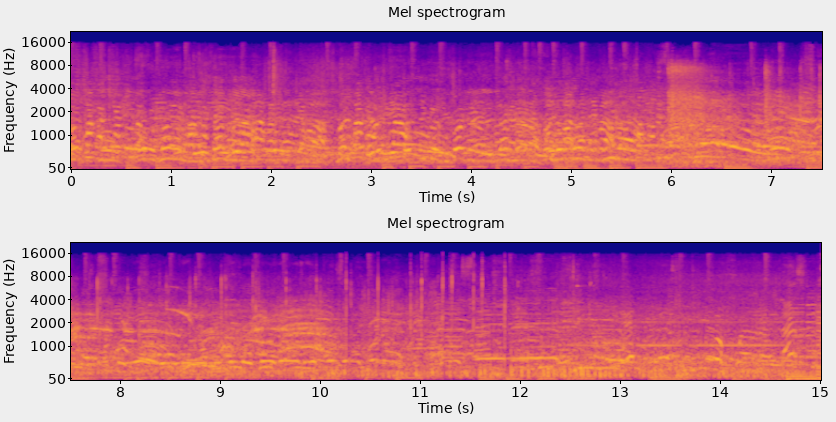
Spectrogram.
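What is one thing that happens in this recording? A crowd of men shouts and cheers excitedly outdoors.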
